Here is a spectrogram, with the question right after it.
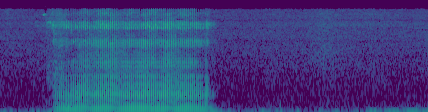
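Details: Cavalier King Charles Spaniel snoring loudly indoors: a single long, rasping, buzzy breath lasting about a second and a half with a rich harmonic drone, then quiet room hum.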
